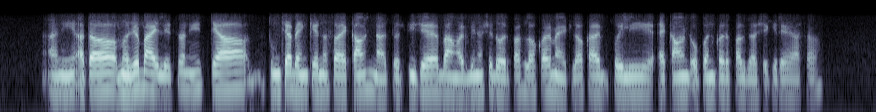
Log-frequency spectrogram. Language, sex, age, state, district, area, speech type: Goan Konkani, male, 18-30, Goa, Bardez, rural, conversation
